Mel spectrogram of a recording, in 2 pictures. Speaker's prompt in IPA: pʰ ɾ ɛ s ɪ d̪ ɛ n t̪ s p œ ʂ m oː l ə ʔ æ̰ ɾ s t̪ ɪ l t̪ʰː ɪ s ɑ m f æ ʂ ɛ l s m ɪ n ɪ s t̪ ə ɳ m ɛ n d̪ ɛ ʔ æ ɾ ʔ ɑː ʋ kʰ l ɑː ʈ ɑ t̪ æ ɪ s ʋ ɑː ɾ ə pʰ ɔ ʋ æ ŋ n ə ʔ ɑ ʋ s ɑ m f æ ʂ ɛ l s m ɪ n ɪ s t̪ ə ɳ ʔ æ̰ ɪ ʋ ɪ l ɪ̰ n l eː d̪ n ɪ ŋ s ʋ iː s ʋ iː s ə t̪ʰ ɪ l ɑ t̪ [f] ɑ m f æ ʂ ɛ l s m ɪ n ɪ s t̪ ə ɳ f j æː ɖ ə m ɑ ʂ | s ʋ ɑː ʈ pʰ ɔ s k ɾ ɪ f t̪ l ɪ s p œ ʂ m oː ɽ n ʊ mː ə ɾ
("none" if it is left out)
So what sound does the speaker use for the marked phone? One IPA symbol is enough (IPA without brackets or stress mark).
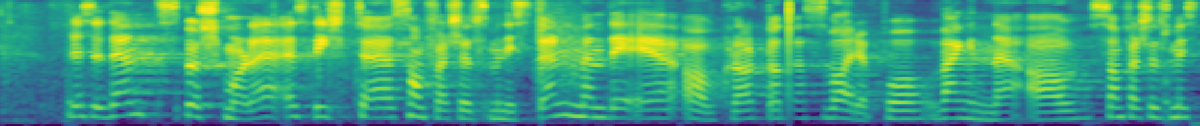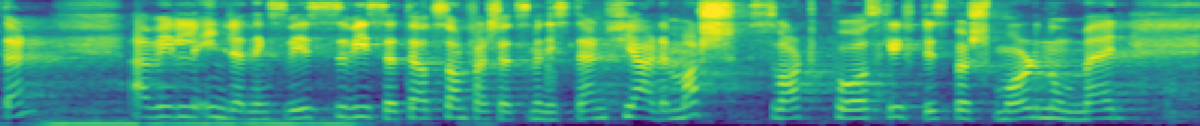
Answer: s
